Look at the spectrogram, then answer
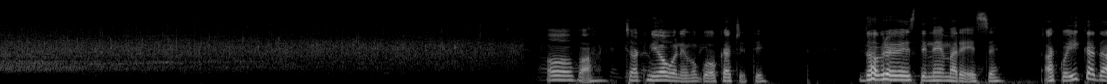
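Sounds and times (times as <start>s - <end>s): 
faint audience applause at a religious talk: 0.0s - 5.5s
speech: 5.5s - 7.8s, 8.6s - 11.0s.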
